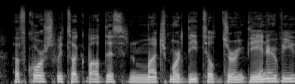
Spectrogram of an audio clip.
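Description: A normal speaking voice with fairly even intonation and a dry, close sound with no echo. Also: man. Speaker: podcast host. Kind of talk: interview, scripted intro.

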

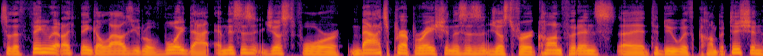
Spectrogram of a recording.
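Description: With a Canadian accent and a normal speaking voice, a man talks at a moderate pace with hardly any pauses, his medium pitch varying in an ordinary way. The very clean recording has a silent background and a dry, close sound with no echo. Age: 40s. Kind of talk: casual interview chat.

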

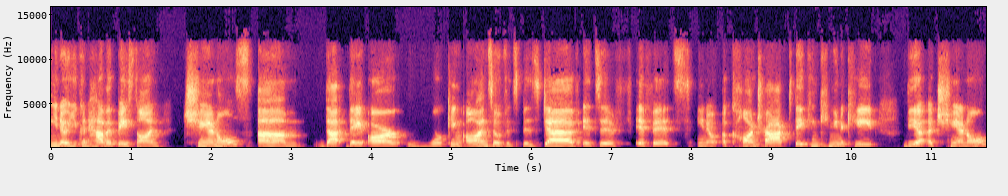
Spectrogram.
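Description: A woman with an American accent speaks at a moderate pace and medium pitch, with hardly any pauses. Her intonation is fairly even, and the background is quiet. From Maryland, US. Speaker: consultant. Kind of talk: podcast interview. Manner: halting, many fillers.

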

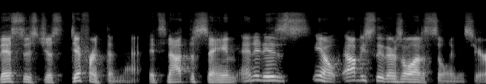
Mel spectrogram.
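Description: A man with vocal fry and very wide pitch swings, at a very fast pace against a quiet background. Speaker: podcast co-host. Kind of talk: casual chat.

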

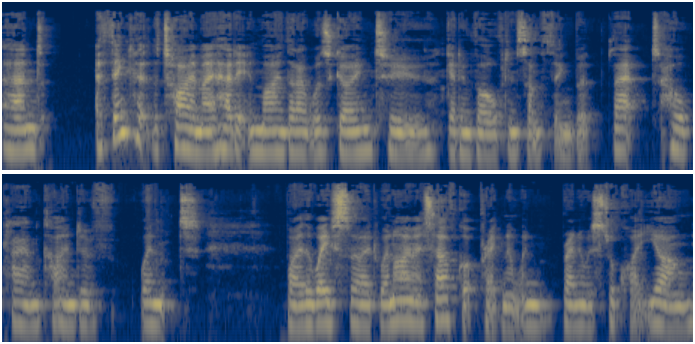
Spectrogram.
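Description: A woman's fairly low voice with a British accent, at a moderate pace with ordinary pitch variation. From Bahrain and England. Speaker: detection dog trainer and search and rescue handler. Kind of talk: interview. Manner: hesitant, many fillers.

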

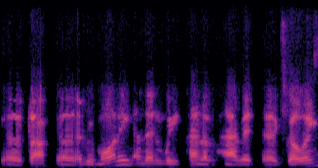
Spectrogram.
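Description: A man with a Danish accent. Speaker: app founder. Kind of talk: interview. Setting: video call.

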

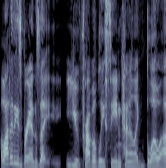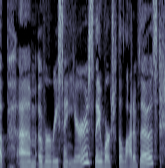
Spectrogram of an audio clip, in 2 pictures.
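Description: A woman with an American accent speaks in a normal speaking voice at a medium pitch and moderate pace. Her pitch variation is ordinary, with hardly any pauses, on a very clean recording with a silent background. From US, West Virginia. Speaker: brand designer, studio founder. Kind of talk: interview conversation.

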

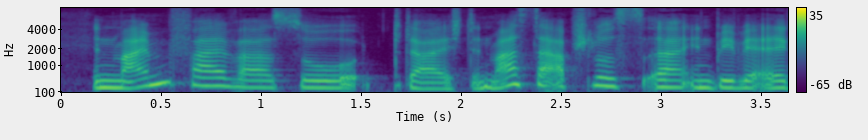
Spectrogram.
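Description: A normal speaking voice talks at a moderate pace with ordinary pitch variation in a very clean recording with a silent background. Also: woman. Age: 30s. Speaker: tax advisor and auditor. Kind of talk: interview.

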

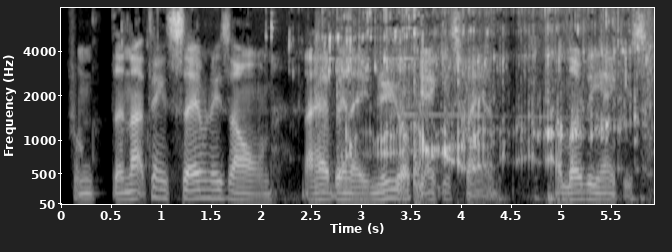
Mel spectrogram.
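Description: A man with a fairly low pitch and a plain, everyday voice, fairly slow with ordinary pitch variation and an American accent. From US South. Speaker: podcast host, retired law enforcement officer.

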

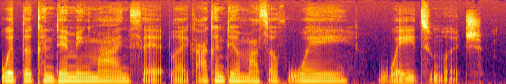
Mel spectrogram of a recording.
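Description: A woman speaks in a very deep, low pitch with a dark, mellow tone. The recording is very clean, with a silent background and a dry, close sound with no echo. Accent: American. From Wisconsin, US Midwest. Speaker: podcast host. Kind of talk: casual monologue.

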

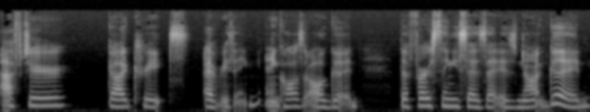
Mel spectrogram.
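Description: With an American accent, a woman speaks at a fairly high pitch with ordinary pitch variation. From Central Florida. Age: 20s. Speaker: discipleship school student. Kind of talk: interview. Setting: studio with headset.

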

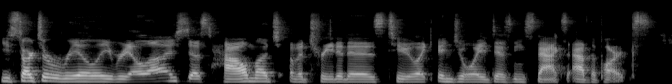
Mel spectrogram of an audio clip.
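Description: An ordinary speaking voice from a man with an American accent, medium pitch and moderate pace, on a very clean recording with a silent background. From Texas. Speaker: travel content creator. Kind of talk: casual chat.

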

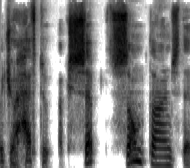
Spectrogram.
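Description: A man with a Dutch accent speaks at a fairly slow pace, with vocal fry. The recording is dry and close, with no echo. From Netherlands. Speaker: lecturer. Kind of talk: lecture.

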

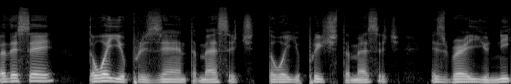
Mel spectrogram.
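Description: Spoken at a moderate pace in a non-native accent, the voice has a dark, mellow tone and ordinary pitch variation, with a dry, close sound with no echo and a very clean recording over a silent background. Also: man. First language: not English. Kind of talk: devotional talk. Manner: hesitant, many fillers.

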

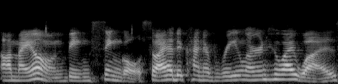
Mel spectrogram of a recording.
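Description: A woman speaks in a plain, everyday voice at medium pitch. Her pace is moderate and her pitch variation ordinary. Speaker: online beauty business owner. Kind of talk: personal testimony in interview.

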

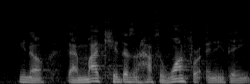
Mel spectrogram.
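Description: Ordinary pitch variation in a man's medium-pitched speaking voice. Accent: Persian. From Iran. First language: Persian. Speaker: fitness entrepreneur. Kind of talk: interview. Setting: garage.

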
